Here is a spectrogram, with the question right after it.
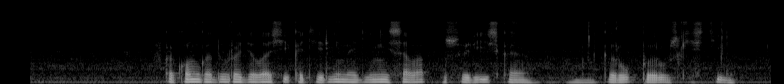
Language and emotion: Russian, neutral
